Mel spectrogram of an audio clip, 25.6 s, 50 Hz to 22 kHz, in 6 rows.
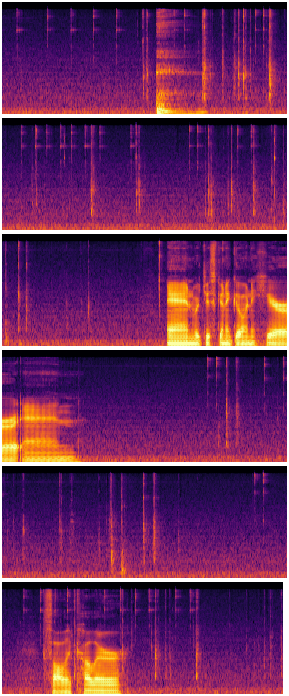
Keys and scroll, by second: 3.3 ctrl+z.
